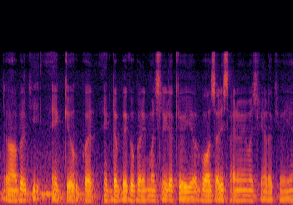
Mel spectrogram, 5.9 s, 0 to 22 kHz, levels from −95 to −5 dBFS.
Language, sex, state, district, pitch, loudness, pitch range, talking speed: Hindi, male, Bihar, Jamui, 100 Hz, -28 LUFS, 95-100 Hz, 245 wpm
